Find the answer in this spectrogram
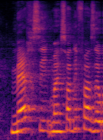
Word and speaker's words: merci: Merci não é Merci o som Ele é bem abertão Merci Mercy Mercy e esse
